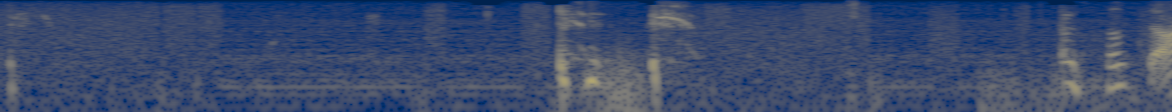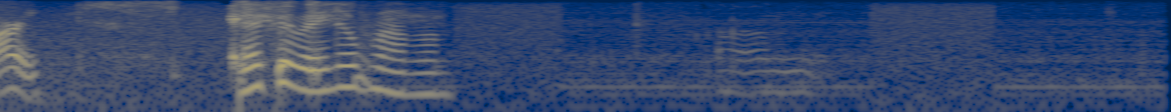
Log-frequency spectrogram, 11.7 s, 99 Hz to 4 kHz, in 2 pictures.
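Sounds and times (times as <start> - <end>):
person coughing: 2.8 - 3.6, 7.1 - 7.6
speech: 3.0 - 3.3, 5.4 - 6.2, 7.0 - 8.2.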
